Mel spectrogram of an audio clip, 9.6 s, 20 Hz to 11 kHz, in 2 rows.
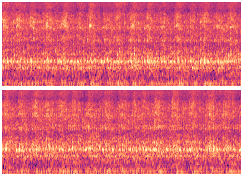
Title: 2009 international Bus bad misfire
